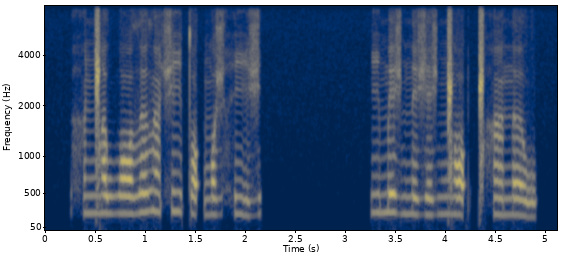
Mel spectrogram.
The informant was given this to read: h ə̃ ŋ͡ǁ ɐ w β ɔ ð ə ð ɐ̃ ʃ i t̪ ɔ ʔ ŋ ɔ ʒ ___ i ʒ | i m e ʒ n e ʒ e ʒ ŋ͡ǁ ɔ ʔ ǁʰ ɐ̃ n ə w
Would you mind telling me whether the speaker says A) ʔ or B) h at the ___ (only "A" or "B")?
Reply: B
